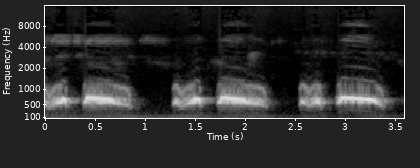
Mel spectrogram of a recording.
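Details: Cooing spotted dove, sound used for luring birds into traps and prompting captive doves: three phrases of a brief throaty double note followed by a longer, smooth, gently descending coo, steady and clear.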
